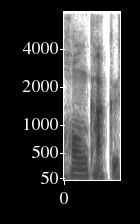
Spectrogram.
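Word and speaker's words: Honkaku: the states ping-ponging across the country supporting called hongkaku spirits which is spelled h-o-n-k-a-k-u hong kaku which means means authentic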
